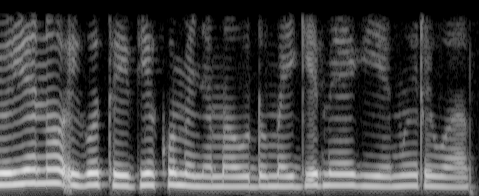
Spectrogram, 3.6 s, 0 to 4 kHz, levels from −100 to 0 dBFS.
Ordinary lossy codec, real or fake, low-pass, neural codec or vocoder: none; real; 3.6 kHz; none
